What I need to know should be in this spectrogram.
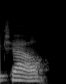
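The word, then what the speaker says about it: chao: They all say ciao.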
